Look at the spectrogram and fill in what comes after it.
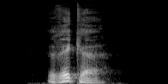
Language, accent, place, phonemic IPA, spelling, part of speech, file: German, Germany, Berlin, /ˈrɪkə/, Ricke, noun, De-Ricke.ogg
- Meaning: female roe deer, doe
